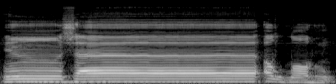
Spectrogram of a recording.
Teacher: لفظ اللہ کا لام جو ہے موٹا پڑا جائے گا کیونکہ لفظ اللہ کے لام سے پہلے والے حرف پر زبر ہے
